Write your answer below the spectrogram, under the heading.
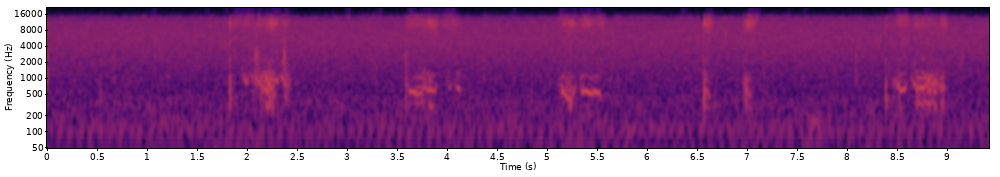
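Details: Sleeping pet rabbit snoring: soft, breathy, noisy snores come in short bursts roughly every one and a half to two seconds. The sound is quiet, with a faint steady low hum underneath.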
